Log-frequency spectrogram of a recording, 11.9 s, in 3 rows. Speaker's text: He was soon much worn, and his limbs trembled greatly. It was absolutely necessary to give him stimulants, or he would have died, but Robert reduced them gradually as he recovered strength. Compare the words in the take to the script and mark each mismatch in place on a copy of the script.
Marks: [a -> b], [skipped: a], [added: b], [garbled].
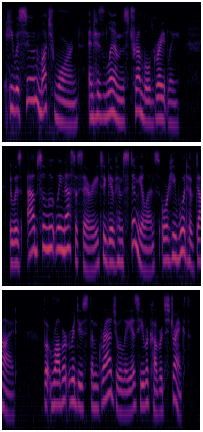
He was soon much worn, and his limbs trembled greatly. It was absolutely necessary to give him stimulants, or he would have died, but Robert reduced them gradually as he recovered strength.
